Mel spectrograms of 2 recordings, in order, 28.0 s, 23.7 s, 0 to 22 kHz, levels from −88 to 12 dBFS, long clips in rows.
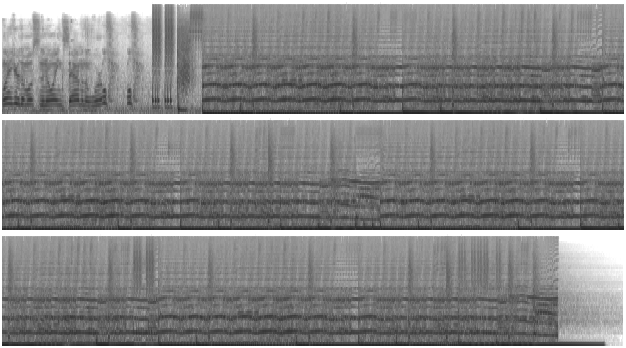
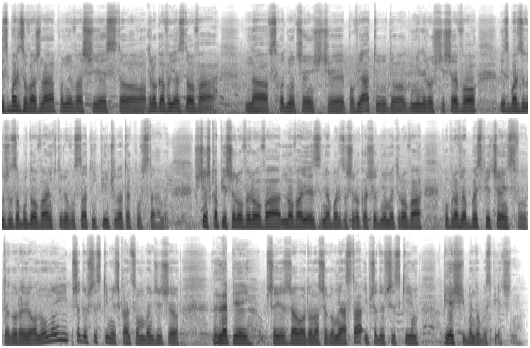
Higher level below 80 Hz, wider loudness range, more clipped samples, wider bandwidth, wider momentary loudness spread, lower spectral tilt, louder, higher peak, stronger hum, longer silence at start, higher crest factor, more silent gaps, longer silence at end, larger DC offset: first, -10 dBFS vs -42 dBFS; about the same, 1 LU vs 3 LU; neither; about the same, over 20 kHz vs 19 kHz; second, 3 LU vs 8 LU; second, -4 dB/octave vs -6 dB/octave; first, -9 LUFS vs -14 LUFS; about the same, 0 dBFS vs 0 dBFS; neither; about the same, 0 s vs 0 s; about the same, 8 dB vs 12 dB; neither; first, 0.3 s vs 0.15 s; first, 0.6% vs under 0.1%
